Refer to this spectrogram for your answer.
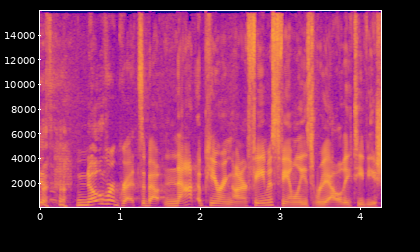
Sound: laughter

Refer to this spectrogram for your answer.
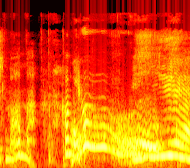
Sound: howling

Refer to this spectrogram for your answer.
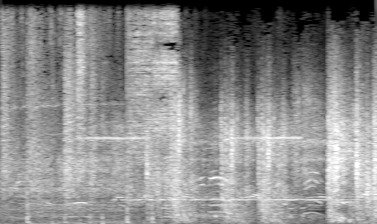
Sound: gunfire

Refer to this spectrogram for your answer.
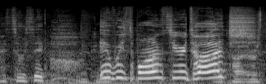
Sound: gasps

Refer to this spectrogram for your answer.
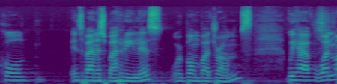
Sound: speaking in Spanish

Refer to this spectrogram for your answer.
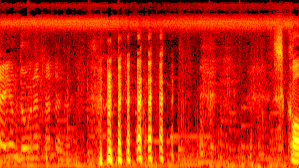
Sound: laughter

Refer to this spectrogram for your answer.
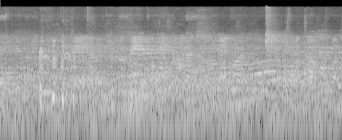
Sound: man coughs

